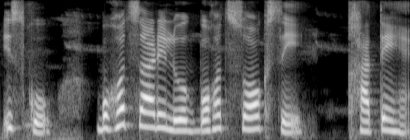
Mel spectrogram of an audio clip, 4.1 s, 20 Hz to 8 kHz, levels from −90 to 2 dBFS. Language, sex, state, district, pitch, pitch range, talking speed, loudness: Hindi, female, Bihar, West Champaran, 260 Hz, 225-290 Hz, 130 wpm, -14 LUFS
